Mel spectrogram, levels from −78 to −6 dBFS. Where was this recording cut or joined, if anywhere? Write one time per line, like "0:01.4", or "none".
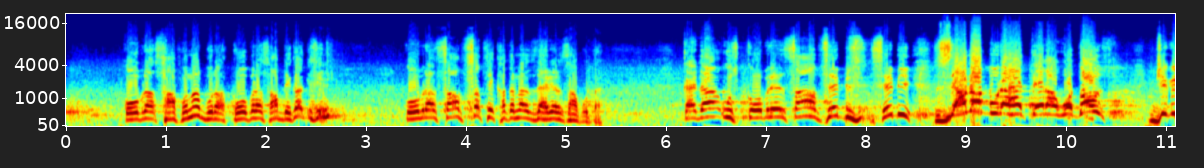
none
